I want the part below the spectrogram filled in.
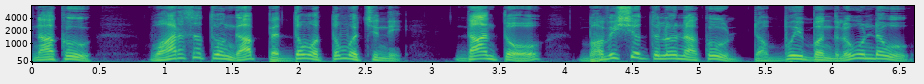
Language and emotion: Telugu, happy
